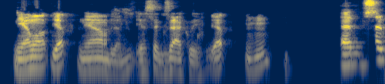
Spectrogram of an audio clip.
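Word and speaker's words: Nea Onnim: And then the second dish, and I can't be sure of how to pronounce this. Nea Omnin? Yep, Nea Omnin.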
